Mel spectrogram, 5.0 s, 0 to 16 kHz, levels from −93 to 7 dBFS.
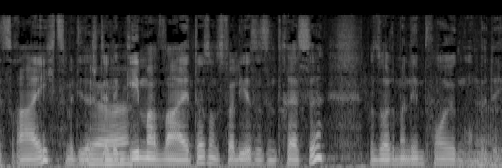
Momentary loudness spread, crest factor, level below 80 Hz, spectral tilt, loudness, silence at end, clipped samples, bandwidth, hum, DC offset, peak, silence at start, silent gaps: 10 LU; 16 dB; -46 dBFS; -6 dB/octave; -28 LUFS; 0 s; under 0.1%; 11.5 kHz; none; under 0.1%; -12 dBFS; 0 s; none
